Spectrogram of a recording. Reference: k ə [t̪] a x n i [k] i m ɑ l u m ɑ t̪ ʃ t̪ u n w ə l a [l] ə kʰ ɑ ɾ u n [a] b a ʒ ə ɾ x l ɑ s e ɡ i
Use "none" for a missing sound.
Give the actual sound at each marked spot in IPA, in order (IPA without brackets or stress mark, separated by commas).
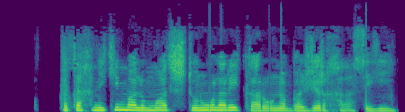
t̪, k, ɾ, a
